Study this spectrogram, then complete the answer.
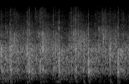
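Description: A television quiz show audience applauds contestant Arthur, a dense burst of steady clapping from a studio crowd, loud and continuous throughout the short stretch.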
